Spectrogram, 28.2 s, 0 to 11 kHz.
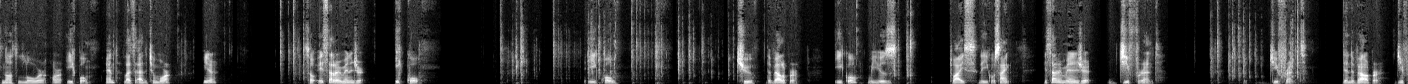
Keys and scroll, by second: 3.5 ctrl+c, 5.8 ctrl+v.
